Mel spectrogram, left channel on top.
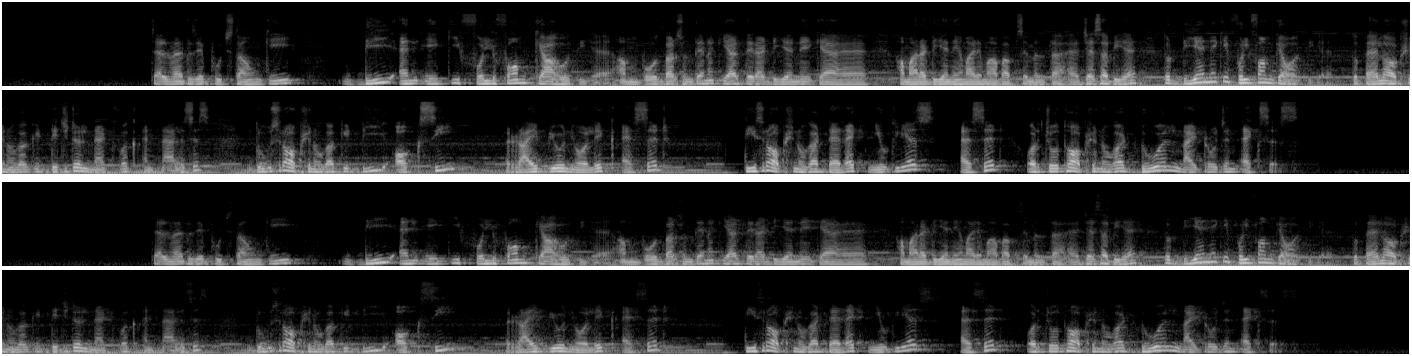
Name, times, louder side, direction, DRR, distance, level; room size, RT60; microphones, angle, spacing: voice 1, 1.5-2.9 3.4-18.6 19.1-20.7 21.5-23.4 23.7-24.0 24.3-27.0, left 2 dB, 75° left, 4 dB, 0.9 m, -24 dB
sound 1, 5.2-21.3, left 1 dB, 50° left, 1.7 m, -37 dB
18.0 x 17.0 x 8.5 m, 0.65 s
head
